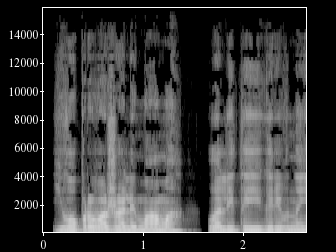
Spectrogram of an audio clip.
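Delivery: plain reading voice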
